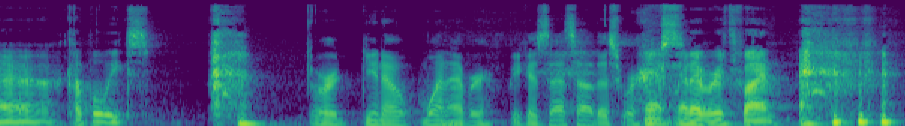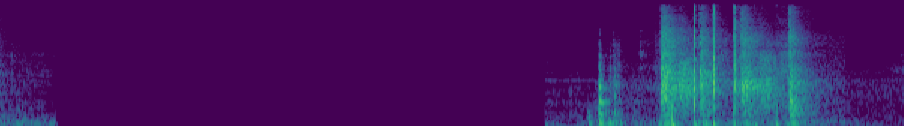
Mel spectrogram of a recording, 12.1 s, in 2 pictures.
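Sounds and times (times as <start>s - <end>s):
speech: 0.5s - 6.0s
laughter: 5.3s - 6.1s
ceremonial hand claps: 10.2s - 11.7s.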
